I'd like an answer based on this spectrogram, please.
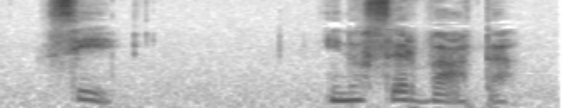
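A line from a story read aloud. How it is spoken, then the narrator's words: Whispered. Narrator (Italian): sussurrò Mally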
